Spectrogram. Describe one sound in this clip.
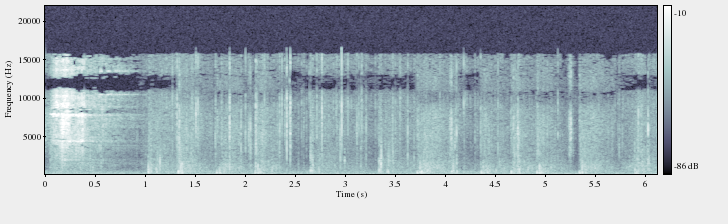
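Footsteps crunch on a stone floor at a steady walking pace.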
